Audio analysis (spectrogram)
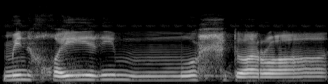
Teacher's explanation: نون ساکن کے ساتھ ملاتے ہوئے اظہار حلقی ہوگا یعنی غنہ یا اخفا نہیں کریں گے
